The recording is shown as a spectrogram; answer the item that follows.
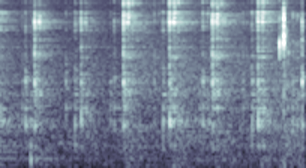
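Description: Faint, quick clock-like ticking, about three or four ticks a second, from a game-show countdown timer.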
